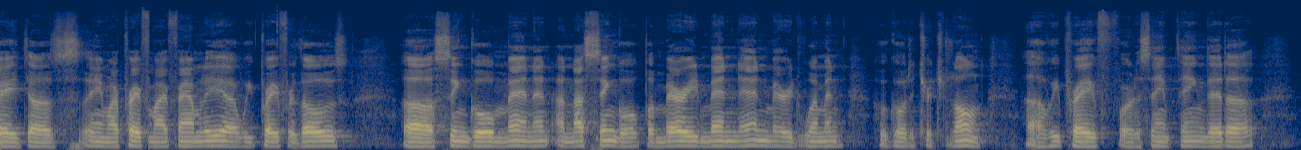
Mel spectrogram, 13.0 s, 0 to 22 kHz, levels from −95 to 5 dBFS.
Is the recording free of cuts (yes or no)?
no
